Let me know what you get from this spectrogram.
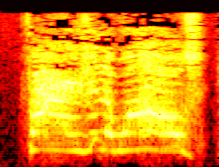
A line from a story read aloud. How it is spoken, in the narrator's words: he screamed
